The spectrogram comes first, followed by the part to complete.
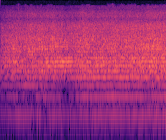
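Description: Steady boat-engine drone under way, an even hum with a rushing noise of water and wind, swelling slowly.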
